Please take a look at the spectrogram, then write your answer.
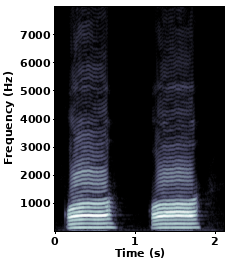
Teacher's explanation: huruf qa ini harus kita tebalkan qa, karena dia punya sifat huruf isti'la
